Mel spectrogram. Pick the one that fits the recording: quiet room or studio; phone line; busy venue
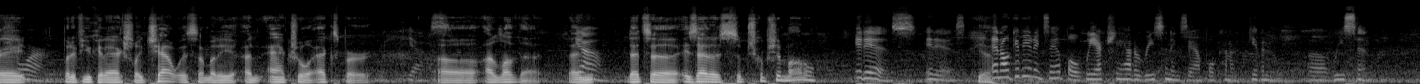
busy venue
